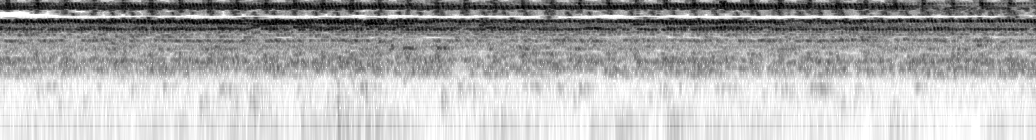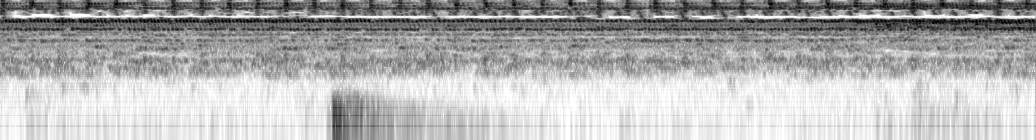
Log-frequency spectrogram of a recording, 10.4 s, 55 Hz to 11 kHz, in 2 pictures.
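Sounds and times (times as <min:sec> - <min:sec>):
cicadas droning at night in the countryside: 0:00.0 - 0:10.3
brief low thump: 0:06.8 - 0:07.6.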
